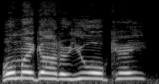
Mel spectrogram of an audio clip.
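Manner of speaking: high, loud, fussing panic; mock a frantic visitor gushing over the patient; panicky visitor. Mocking a frantic hospital visitor, high, loud and fussing. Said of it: "someone else being".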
